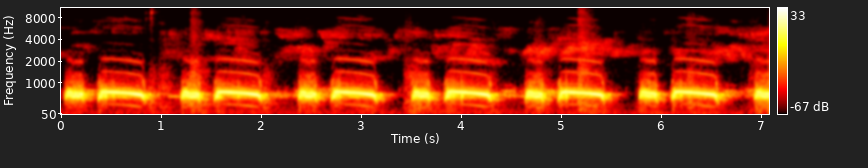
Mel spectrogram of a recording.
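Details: Spotted dove used to lure wild doves for trapping, cooing steadily: short note followed by a long, slightly falling coo, the pair repeated about once a second, seven times in a row.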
